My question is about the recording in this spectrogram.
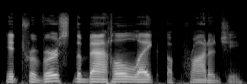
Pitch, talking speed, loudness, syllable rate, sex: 110 Hz, 170 wpm, -21 LUFS, 5.3 syllables/s, male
